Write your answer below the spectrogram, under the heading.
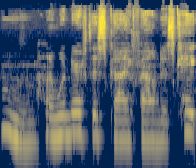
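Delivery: ordinary talk, nothing marked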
